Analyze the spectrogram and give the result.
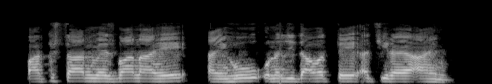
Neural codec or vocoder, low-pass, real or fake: none; 7.2 kHz; real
